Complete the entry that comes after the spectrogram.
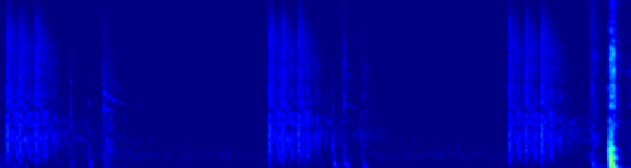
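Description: Gunfire in the colony game Rimworld comes in three short, rapid bursts separated by quiet gaps, ending with one louder, punchier shot.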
